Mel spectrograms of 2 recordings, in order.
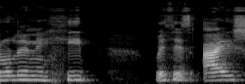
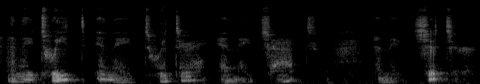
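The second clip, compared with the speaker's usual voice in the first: whispering; 8 semitones lower, 16 dB quieter, faster than usual. Acted. Hushed storytelling.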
